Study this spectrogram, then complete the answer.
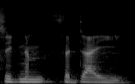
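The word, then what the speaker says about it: signum fidei: And if you look down now on the crest of your uniform, you will see an old Latin phrase that is pronounced signum for day.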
